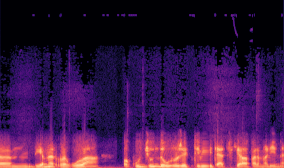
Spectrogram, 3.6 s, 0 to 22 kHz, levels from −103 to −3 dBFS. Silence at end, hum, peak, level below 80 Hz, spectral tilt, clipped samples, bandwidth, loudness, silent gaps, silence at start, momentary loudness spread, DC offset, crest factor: 0 s; none; -2 dBFS; -44 dBFS; -7 dB/octave; under 0.1%; 5.2 kHz; -17 LUFS; none; 0 s; 7 LU; under 0.1%; 16 dB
